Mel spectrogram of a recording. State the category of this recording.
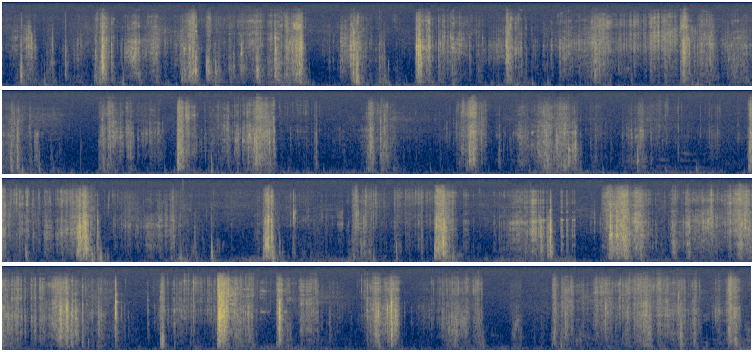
Soundscapes > Other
